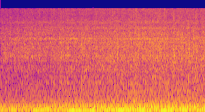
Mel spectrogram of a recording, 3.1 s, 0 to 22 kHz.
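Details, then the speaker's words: Small-block 307 V8 with FiTech EFI, cold start at about 40°F outside. Steady, even idle held noticeably high with a smooth low pulse: normal cold fast idle before it settles down. "As you can see how high it's idling right now, it needs to idle"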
